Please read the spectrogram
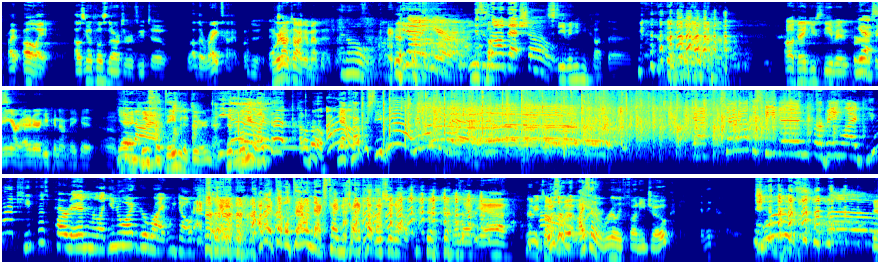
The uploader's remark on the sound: This week we are bringing you the live show from Geeklycon 2023. Sorry for the audio quality.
